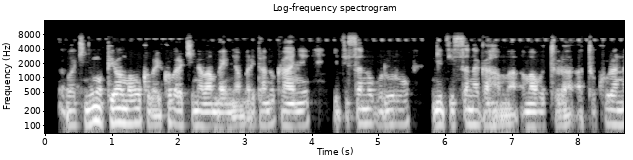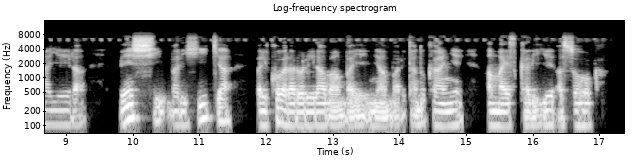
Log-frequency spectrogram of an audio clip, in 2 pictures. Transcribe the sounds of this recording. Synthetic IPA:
aβakʰiɲiumupiɾawamaβo̞kʰoβa̰ɾḭkʰo̞βaɾakʰinaβaːmbajeimɲa̰ːmba̰ɾitaːndukʰaɲe̞izisanuβuɾuɾu | ŋizisanaɡaɦa̰ma̰ʔːmaβutʰuɾa̰ːtukʰuɾanajeːɾa̰ | βe̞ːnʃiβaɾihiɟa | βaɾikʰo̞βaɾaɾo̞ɾe̞ɾaβa̰ːmba̰je̞̰ḭmɲa̰ːmba̰ɾitʰa̰ːndukʰaɲe̞ | amaesi̥kʰa̰ɾḭje̞ʔa̰so̞ho̞kʰḁ

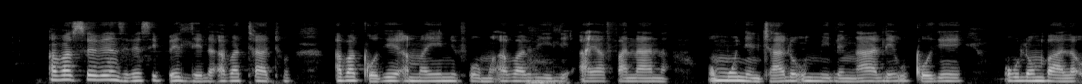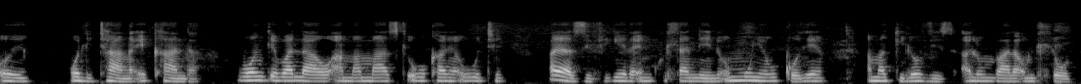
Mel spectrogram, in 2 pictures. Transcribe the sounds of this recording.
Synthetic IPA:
aβasɛβend͡zʱiβesib̥ʱɛɮɛlaʔaβatʰatʰu | aβaɡ͡ǃʱɔɣɛamajunifomɔʔaβaβiliajafanaːna | omuɲɛnd͡ʒʱalɔumilɛŋalɛuɡ͡ǃʱɔɣɛ | oɣulom̩βalaʔ | olitʰaŋaʔɛkʰaːndʱa | βɔŋkʼɛβalawɔʔa̰mamaskʰioɣukʰaɲauɣutʰi | βajaziviɣɛlaem̩kʰuɬaneniomuɲɛuɡ͡ǃʱɔɣɛamaɡ̥ʱilovisalom̩βalaom̩ɬɔːpʰɛ

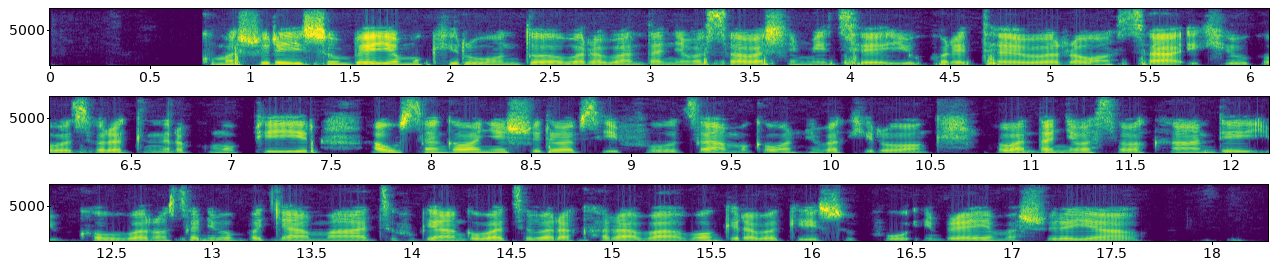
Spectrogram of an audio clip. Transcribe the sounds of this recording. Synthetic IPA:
kumaʃuːɾe̞jisuːmbujejomukʰiɾuːndo̞βaɾaβaːndaɲaβasaβaβaʃimit͡se̞juːko̞ɾe̞ːtʰajoβaɾoːnsaikʰiβuɡaβazeβaɾakineɾakumupʰiːɾaːhusaːŋɡaβaɲe̞ʃuːɾiβavjifuːzamuɡaβon̥iβakʰiɾo̞ːŋɡeβaβaːndaɲaβasaβakʰaːndijuːkʰoβoβaɾoːnsaniβombaɾɟaːmaːzikuɡiɾaŋɡo̞βazeβaɾakʰaɾaβaβo̞ːŋɡe̞ɾaβaɡiɾisukʰuʔimbeɾejajomaʃuːɾe̞jaːβo

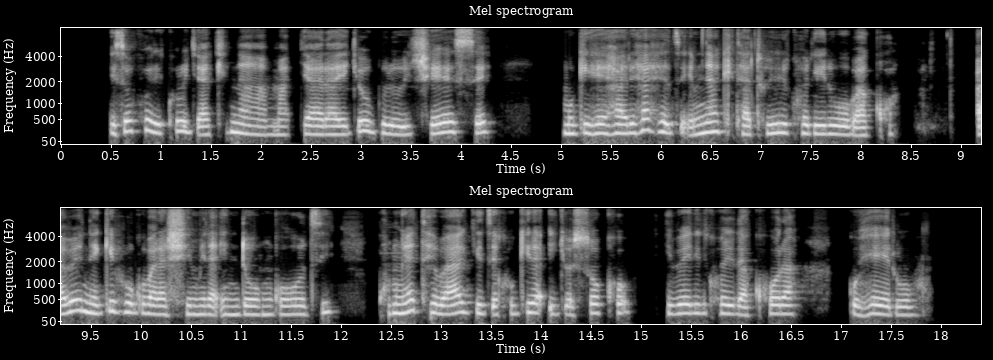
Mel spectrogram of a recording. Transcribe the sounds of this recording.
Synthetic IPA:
iso̞kʰo̞ɾikuɾuɾɟaːkʰinaːmaɾɟ̥aːɾajeɟihuɡuɾiit͡ʃe̞se̞ | muɡiɦe̞ɦaɾiɦahe̞ze̞̰ʔimɲaːki̥tʰatʰuɾiɾikʰo̞ɾiɾuːβakwaː | βe̞ːneɡiɦuɡuβaɾaʃimiɾaʔindo̞ːŋɡo̞ːz̥i | kʰumŋe̞ːtʰeβaɡize̞kʰuɡiɾaʔiɾɟo̞so̞kʰo̞ | iβe̞ɾiɾikʰo̞ɾiɾakʰo̞ɾa | ɡ̥uɦe̞ɾuβu

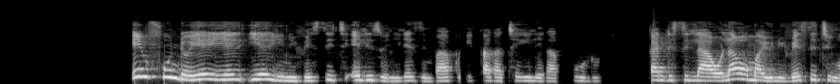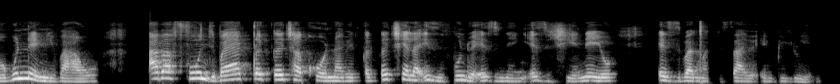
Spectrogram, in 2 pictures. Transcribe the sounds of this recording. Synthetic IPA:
iɱfundʱɔjejunivesitʰielizwenilezimbʱab̥ʱwɛiǃaɣatʰeɣilɛɣakʰuːlu | ɣantʼisilawɔlawɔmajunivesitʰiŋoβuneŋiβawɔ | aβafundʱiβajaǃɛǃɛt͡ʃʰʼakʰɔnaβɛǃɛǃɛt͡ʃʼɛlaʔizifundʱɔezineŋiʔezit͡ʃʼijɛnɛjɔ | eziβaŋ͡ǀad̥ʱisajɔʔempʼilwḭːni

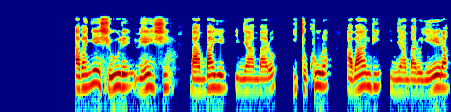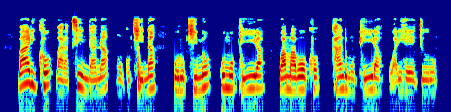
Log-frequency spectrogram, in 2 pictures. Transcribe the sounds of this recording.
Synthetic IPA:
aβaɲe̞ːʃuːɾe̞βe̞ːnʃi | βaːmbaje̞ | imɲaːmbaɾo̞ | itukʰuɾaː | βaːndiːmɲaːmbaɾo̞je̞ːɾa | βaɾikʰo̞βaɾat͡siːndanamuɡukʰina | uɾukʰino̞ɡwumupʰiːɾa | ɡwamaβo̞kʰo̞ | kʰaːndiumupʰiːɾawa̰ɾiɦe̞ːd͡ʒuɾu

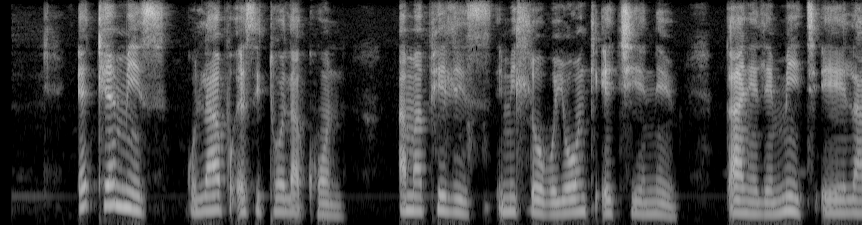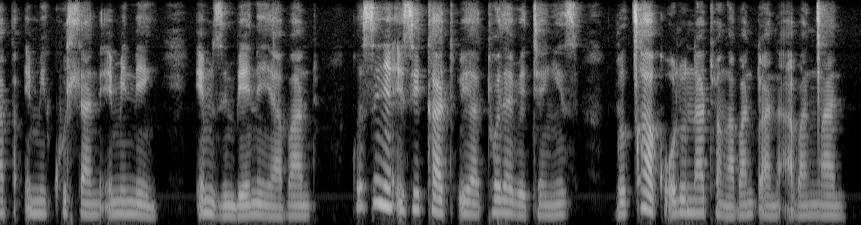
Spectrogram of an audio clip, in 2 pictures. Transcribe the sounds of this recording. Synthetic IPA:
ɛkʰemisi̥ | ɣulapʰɔʔesitʰɔla̰kʰɔnaː | mapʰilisi̥ːmiɬɔβɔjɔŋkʼɛʔet͡ʃʼijɛnɛjɔ | ɣaɲɛlemitʰiɛ̰jɛlapʰaʔimikʰuɬanɛ̰ʔḛmineŋi | em̩zimbʱɛnɛjaβaːntʼu | ɣwesiɲɛʔisikʰatʰi̥ujatʰɔlaβɛtʰeŋiːsḁ | lɔǀʰakʰɔolunatʰwaŋaβantʼwa̰na̰ʔa̰βaŋ͡ǀaːnɛ

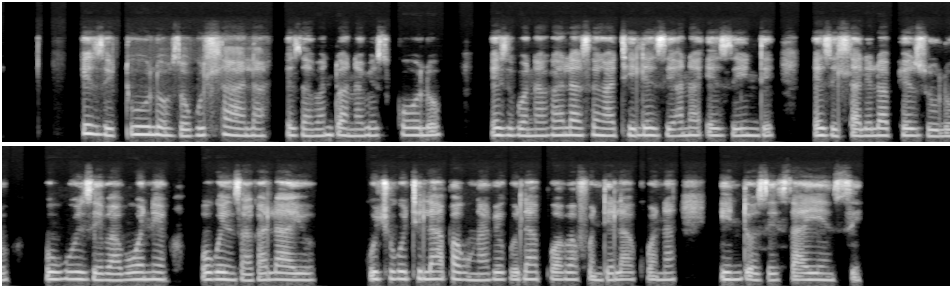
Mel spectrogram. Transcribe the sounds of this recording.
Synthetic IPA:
izitʼulɔzoɣuɬala | ɛzaβantʼwanaβesi̥ɣɔlɔ | eziβɔnaɣalasɛŋatʰilezijanaʔezindʱɛ | eziɬalɛlwapʰezulu | uɣuzɛβaβɔnɛ | ɔɣwɛnd͡zʱaɣalajɔ | ɣut͡ʃʰʼuɣutʰilapʰaɣuŋaβɛɣulap̚ʰɔaβafundʱɛlakʰɔna | intʼɔzɛsajeːnsʼi

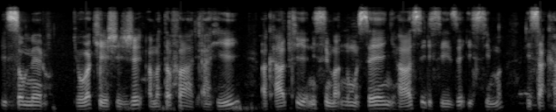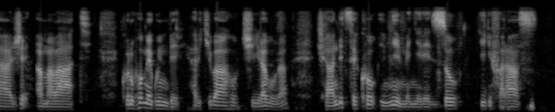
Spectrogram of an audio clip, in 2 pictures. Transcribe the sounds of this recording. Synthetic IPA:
iso̞me̞ɾo̞ | ɾ̥juːβakʰiʃid͡ʒe̞amatafaːɾḭʔa̰hijea̰kʰatʰije̞̰nisima̰numuse̞ɲihaːsiɾisize̞̰ʔisima | ɾisakʰaʒe̞̰amaβaːtʰi̥ | kuɾuɦo̞me̞ɡwiːmbe̞ɾehaɾikʰiβaɦo̞t͡ʃiɾaβuɾat͡ʃhaːndit͡se̞kʰo̞ʔimɲiːme̞ɲe̞ɾe̞zo̞ | jiɡifaɾaːnsḁ

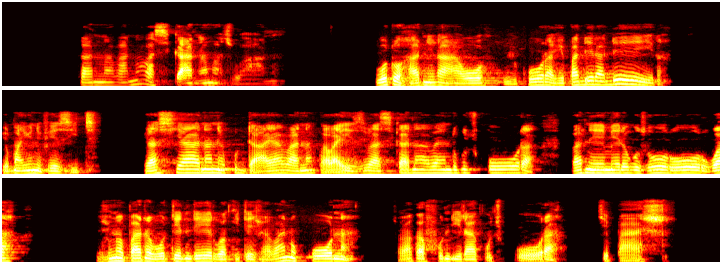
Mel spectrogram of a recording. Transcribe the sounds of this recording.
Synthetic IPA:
kanaʋanaʋasi̥ka̰namazwaːno | ʋo̞to̞ɦaniɾawo̞ʐiko̞ɾaʐe̞paɗe̞ɾaɗeira | re̞majunivesiti̥ | ʐasijanane̞kudʱa̰jaʋanakwa̰ʋa̰ḭziʋasi̥ka̰naʋaendekut͡ʃi̥ko̞ɾa | ʋane̞ːme̞ɾekuzo̞ɾorwa | ʐino̞paoʋo̞te̞nde̞rwakuiteʐa̰ʋano̞ko̞na | ʐ̥a̰ʋa̰ka̰fundiɾakṵt͡ʃi̥ko̞̰ɾa | t͡ʃe̞pa̰ːʃe̥

